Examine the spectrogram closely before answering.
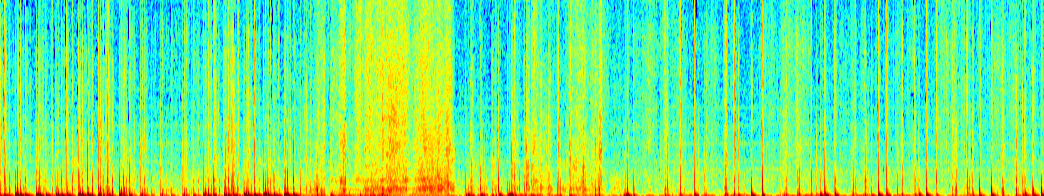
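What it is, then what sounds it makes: Rubber shoe. Fingertips tap and scratch the rubber toe of a blue rubber shoe. Quick, dull, low taps come in a dense irregular run, ease into a softer scratching stretch midway, then return as sparser, scattered taps with almost no ring.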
